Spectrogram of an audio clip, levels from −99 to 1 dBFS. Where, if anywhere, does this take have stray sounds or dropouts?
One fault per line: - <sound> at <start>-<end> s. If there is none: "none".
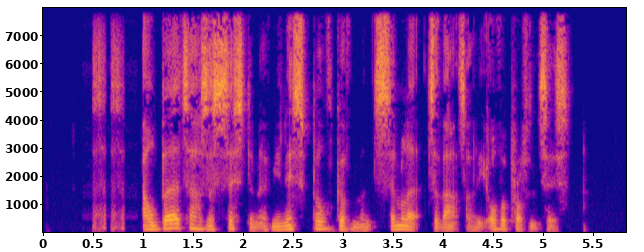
- laugh at 0.5-0.8 s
